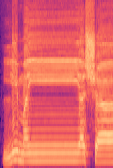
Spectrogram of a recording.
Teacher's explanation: यहाँ पर देखेंगे अलिफ मद्दा के बाद हमज़ा है, तो यहाँ पर मद्दे मुत्तसिल करेंगे हम, और रुकेंगे तो इस हमज़ा को साकिना करेंगे, और जब हमज़ा साकिना होगा तो झटका करेंगे।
